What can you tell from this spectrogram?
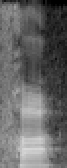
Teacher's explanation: ফা এর মাখরাজ কিন্তু উপরের দাঁতের আগা নিচের ঠোঁটের পেট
